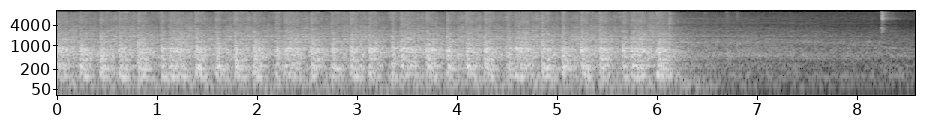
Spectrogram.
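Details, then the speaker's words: 1996 Ford Ranger 3.0L V6 lacking power, cranked at wide-open throttle; rhythmic starter pulses about 2.5 per second with an uneven beat and a brief pause; low compression in cylinder 4. "para los que ya tienen experiencia se darán cuenta que el sonido del motor no es constante hay un momento en el que hace una pequeña pausa"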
